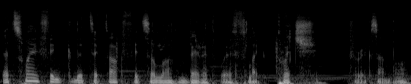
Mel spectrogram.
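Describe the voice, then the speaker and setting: A soft-spoken man chatting casually on a livestream as the host, talking in a hesitant, rambling, reassuring way close to the mic. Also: low voice, lively intonation, brisk, gravelly. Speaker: streamer and ASMR voice actor hosting a live stream. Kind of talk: casual livestream chat with ASMR calm. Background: soft instrumental music.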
